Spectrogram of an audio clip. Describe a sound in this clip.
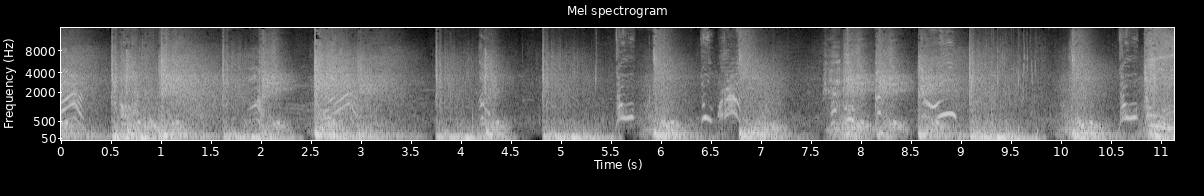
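Heavy punches and kicks land with sharp, booming thuds in quick bursts.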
